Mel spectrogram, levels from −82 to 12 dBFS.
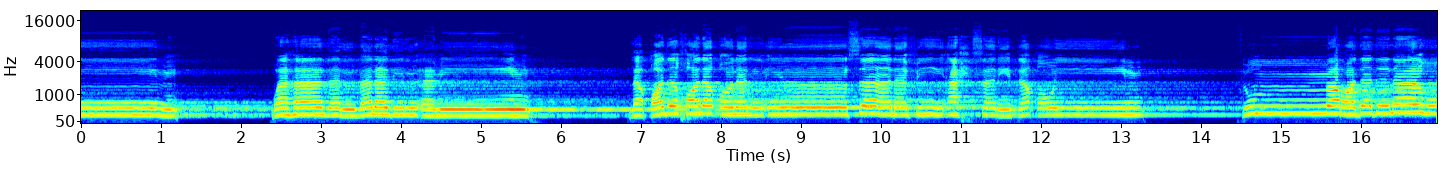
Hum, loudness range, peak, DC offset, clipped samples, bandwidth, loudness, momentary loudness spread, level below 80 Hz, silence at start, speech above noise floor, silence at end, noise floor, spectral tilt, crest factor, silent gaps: none; 9 LU; -2 dBFS; under 0.1%; under 0.1%; 9.8 kHz; -18 LUFS; 16 LU; -68 dBFS; 0 s; 23 dB; 0 s; -41 dBFS; -6 dB/octave; 16 dB; none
